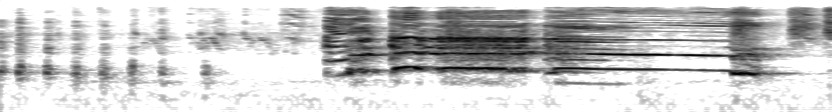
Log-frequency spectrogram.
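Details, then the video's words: Rooster on a village farm crowing once: a loud, harmonic, drawn-out cry held steady for about two seconds, then dropping at the end, preceded by a short run of soft rhythmic clucks. "Amazing rooster crowing sounds | farm village"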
